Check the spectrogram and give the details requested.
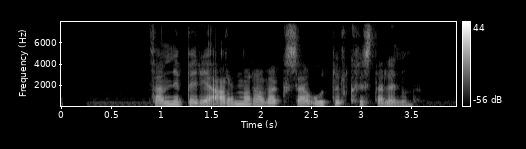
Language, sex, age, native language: Icelandic, female, 18-19, Icelandic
